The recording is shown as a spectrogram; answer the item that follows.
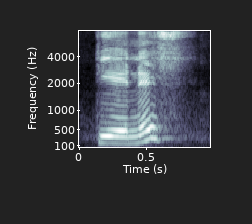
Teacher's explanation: en la palabra tienes es una entonación ascendente, porque el sonido o tono va de menos a más.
